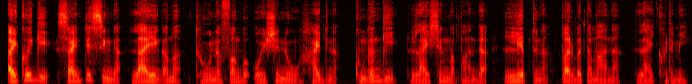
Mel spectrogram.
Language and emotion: Manipuri, neutral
